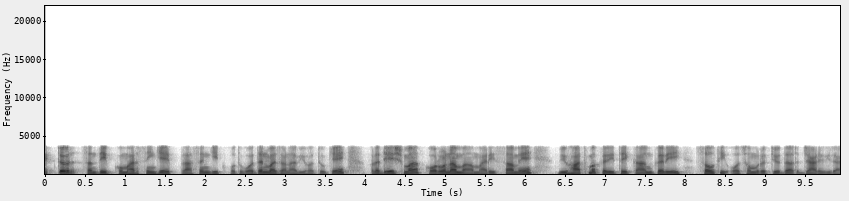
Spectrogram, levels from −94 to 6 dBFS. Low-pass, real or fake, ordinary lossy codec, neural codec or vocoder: 3.6 kHz; fake; none; codec, 16 kHz, 0.3 kbps, FocalCodec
